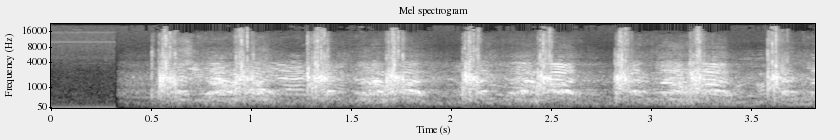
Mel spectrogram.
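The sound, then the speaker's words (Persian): Hundreds of Haft Tappeh sugarcane company workers protest on strike, their crowd voices rising in loud, rhythmic bursts of chanted shouting that repeat at a steady pace throughout. “این صدای اعتراض صدها تن از کارگران شرکت نیشکر هفت‌تپه است.”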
